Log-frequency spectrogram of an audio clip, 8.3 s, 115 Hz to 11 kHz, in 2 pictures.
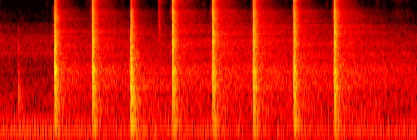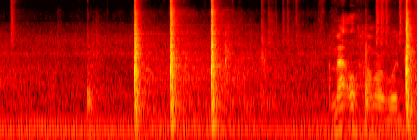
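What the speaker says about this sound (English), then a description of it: "A metal hammer would be fine as long as you're delicate. You just need to tap" Sharp metallic hammer taps strike a suspension strut on an R50 Mini Cooper in a quick regular series, pause, then resume with a few more blows and light rattling.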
